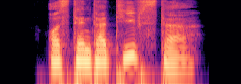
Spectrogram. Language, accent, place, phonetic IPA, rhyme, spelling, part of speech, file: German, Germany, Berlin, [ɔstɛntaˈtiːfstɐ], -iːfstɐ, ostentativster, adjective, De-ostentativster.ogg
- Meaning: inflection of ostentativ: 1. strong/mixed nominative masculine singular superlative degree 2. strong genitive/dative feminine singular superlative degree 3. strong genitive plural superlative degree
